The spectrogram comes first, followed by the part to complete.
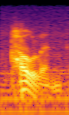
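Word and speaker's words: Poulan: for over 30 years they've been mispronouncing our name hope so we'd like to remind you that our name is poland and for a tough dependable chainsaw poland is the only name you need to remember no matter how you pronounce it poland the goodyear tiempo is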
